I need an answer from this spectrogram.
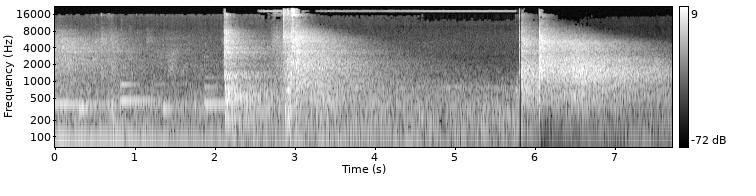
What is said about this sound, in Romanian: Așa sună o aulă universitară ca cele ale Universității Agrare, adică o aulă pustie.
